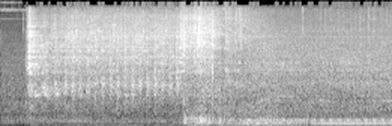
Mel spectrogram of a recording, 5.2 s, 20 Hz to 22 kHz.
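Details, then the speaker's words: Buick Reatta after fitting a modified new throttle position sensor (idle reading 0.4–0.5): it cranks and catches quickly, then settles into a steady, even idle at 1,200 rpm with no shake. ABS is fixed, the check-engine light is off, and it revs quicker. "Much smoother. I don't feel like I'm going to get vibrated out of my seat."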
